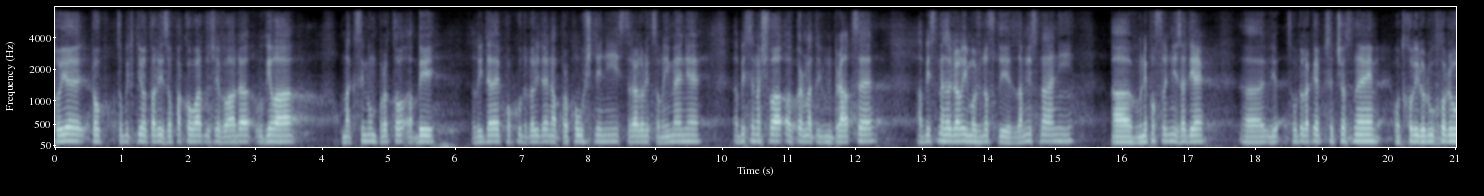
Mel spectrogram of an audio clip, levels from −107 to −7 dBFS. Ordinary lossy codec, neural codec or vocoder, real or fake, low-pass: MP3, 48 kbps; codec, 16 kHz in and 24 kHz out, 0.9 kbps, LongCat-Audio-Codec, four codebook decoder; fake; 7.2 kHz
